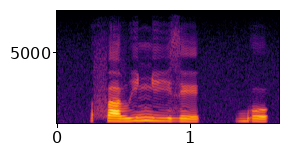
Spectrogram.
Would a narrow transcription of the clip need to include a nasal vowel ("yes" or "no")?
no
